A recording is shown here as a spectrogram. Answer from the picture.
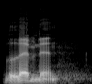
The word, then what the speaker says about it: Lebanon: And in both places, there is a town which is spelled like Lebanon, but pronounced Lebanon.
